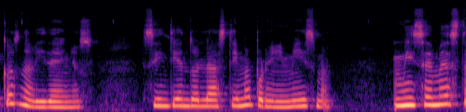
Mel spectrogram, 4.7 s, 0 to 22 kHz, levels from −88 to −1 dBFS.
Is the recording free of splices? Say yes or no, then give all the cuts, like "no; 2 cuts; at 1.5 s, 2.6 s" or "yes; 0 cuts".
yes; 0 cuts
